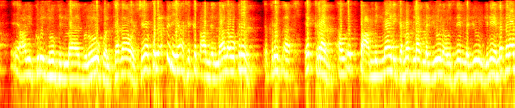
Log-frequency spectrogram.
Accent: Yemen; now in Saudi Arabia; لأن أنا يمني ومن حقي أن أقول هذا الكلام

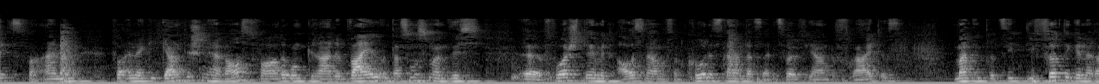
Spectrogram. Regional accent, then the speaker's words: Germany; die ja zumindest, wo ich herkomme in Deutschland, die Leute tendieren auch immer gerne dazu

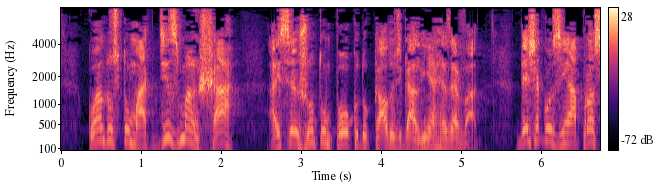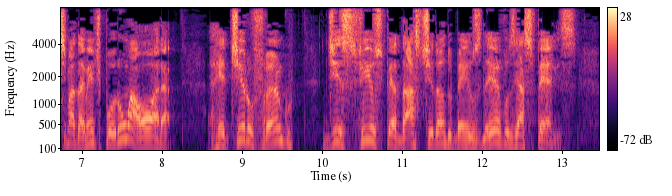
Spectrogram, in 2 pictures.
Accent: Coromandel, Minas Gerais, Brazil; Dia 5 de julho tem show de … no Parque de Exposições Antônio Dagger, lá na minha terra, em Coromandel, na Festa do Leite, na Feira do Leite

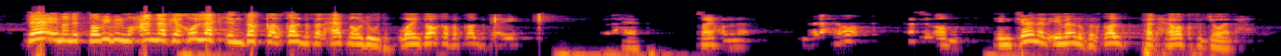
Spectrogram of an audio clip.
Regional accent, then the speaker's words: Sohag Governorate, Egypt; انا من سوهاج اخويا. من الزوك الغربية. المنيا ايه؟ والله ما شفتها يا شيخ والله. لكن انا اعرف ان انا من سوهاج

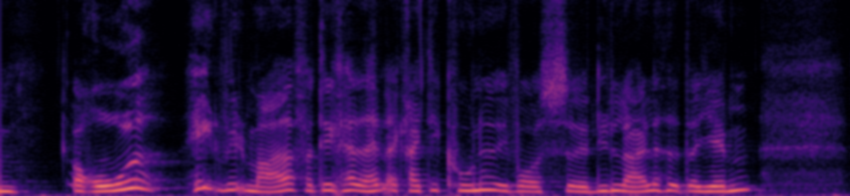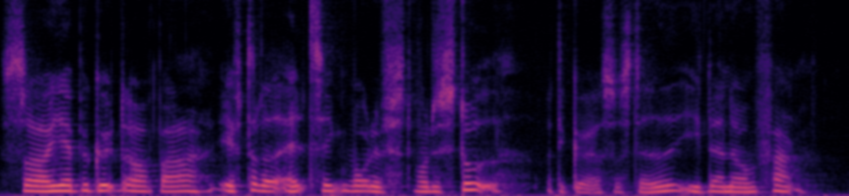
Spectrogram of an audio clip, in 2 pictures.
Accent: Ishøj, Capital Region of Denmark, Denmark; jeg startede med at bo hjemme i Ishøj

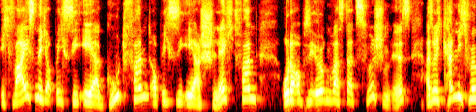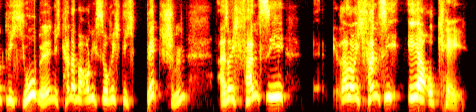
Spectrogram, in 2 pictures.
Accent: Northern Germany, Germany; Also ich komme ja hier aus dem Norden

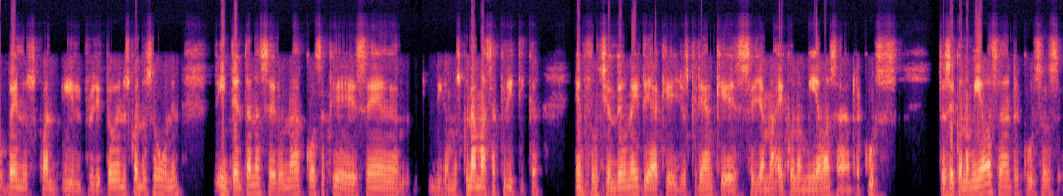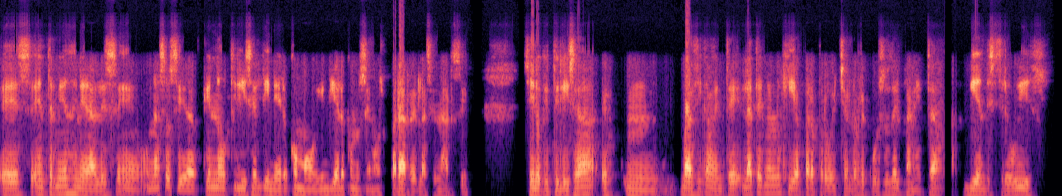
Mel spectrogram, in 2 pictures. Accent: Colombia; no solamente para nosotros como colombianos

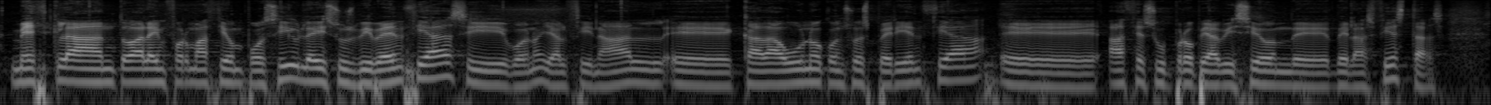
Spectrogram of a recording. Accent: Teruel, Aragon, Spain; now in Fustiñana, Spain; Entonces yo vine aquí hace 3 cursos, este es mi tercer curso, y de Fustiñana conocía cuando llegué muy poquito, porque acabé recién llegado de Aragón

